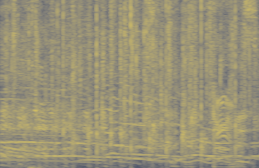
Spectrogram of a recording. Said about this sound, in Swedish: Ja, en liten applåd.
